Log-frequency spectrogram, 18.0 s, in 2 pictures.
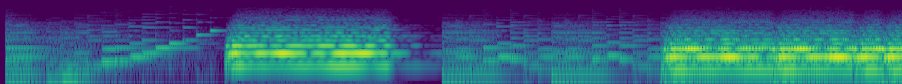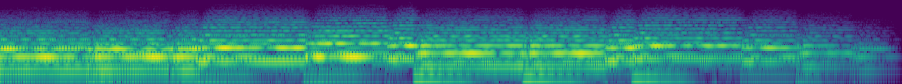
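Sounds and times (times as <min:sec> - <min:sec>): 
horn: 0:02.2 - 0:04.4, 0:06.6 - 0:18.0.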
